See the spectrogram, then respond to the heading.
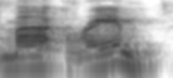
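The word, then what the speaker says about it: Markram: and please spit uh split makram uh pronounced mark ram irish i you are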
